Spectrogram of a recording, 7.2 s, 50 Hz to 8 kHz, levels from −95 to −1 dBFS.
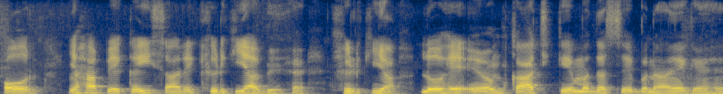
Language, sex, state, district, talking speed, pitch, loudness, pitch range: Hindi, male, Jharkhand, Palamu, 150 wpm, 160 Hz, -15 LUFS, 145-165 Hz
